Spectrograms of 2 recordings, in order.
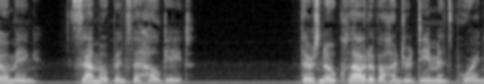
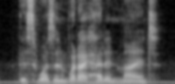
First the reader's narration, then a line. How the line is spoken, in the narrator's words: Sam muttered to himself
